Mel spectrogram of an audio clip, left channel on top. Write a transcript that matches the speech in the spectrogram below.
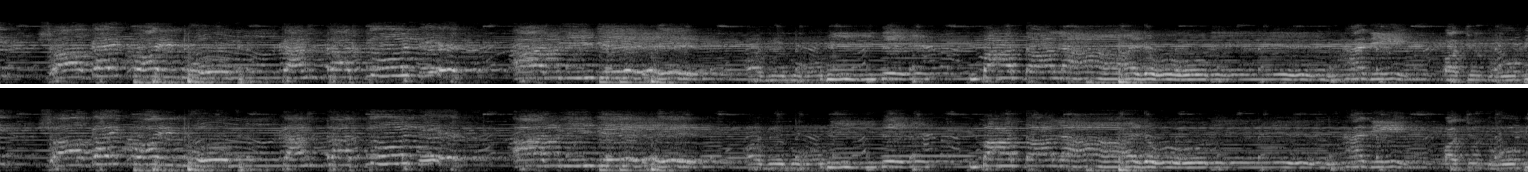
সাগাই কইব কান্তা তুলে আলি রে আজ গোবিন্দে বাতালায় রে হরি অজ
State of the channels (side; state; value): both; normal; correlation 0.40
